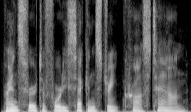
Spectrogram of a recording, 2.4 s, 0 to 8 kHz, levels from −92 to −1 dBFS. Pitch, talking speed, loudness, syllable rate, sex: 95 Hz, 150 wpm, -18 LUFS, 4.4 syllables/s, male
